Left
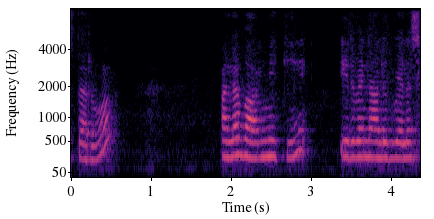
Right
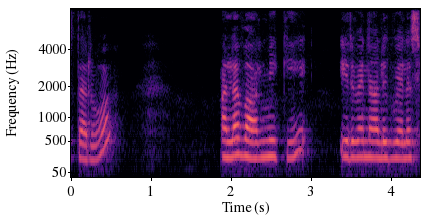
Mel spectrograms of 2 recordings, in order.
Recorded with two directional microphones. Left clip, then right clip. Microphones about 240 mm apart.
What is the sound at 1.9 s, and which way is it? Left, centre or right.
A woman's voice, right.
